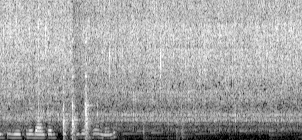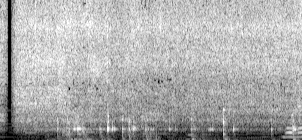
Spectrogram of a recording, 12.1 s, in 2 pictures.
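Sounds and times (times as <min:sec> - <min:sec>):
chicken sizzling in a pan: 0:00.0 - 0:12.0
wooden spoon stirring and scraping: 0:07.0 - 0:12.0.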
